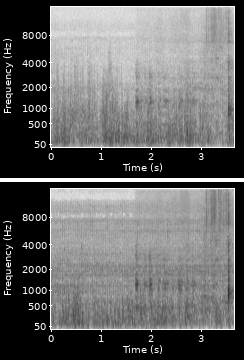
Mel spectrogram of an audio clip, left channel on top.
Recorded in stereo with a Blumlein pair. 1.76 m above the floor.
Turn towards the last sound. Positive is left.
turn(degrees=-35)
